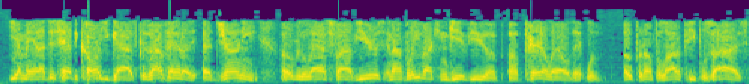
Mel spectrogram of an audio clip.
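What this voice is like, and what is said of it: Hoarse, laryngitis-affected voice. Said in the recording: “apologies for my voice. I'm kind of hoarse. I've got some kind of laryngitis.”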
